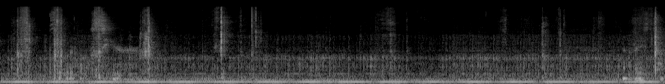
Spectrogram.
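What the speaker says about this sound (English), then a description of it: "Everybody's telling me to keep shuffling." Tarot cards being shuffled in repeated quick riffling bursts, close and crisp, over a low steady hum, with no talking.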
